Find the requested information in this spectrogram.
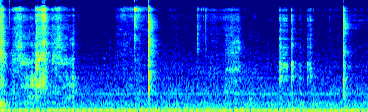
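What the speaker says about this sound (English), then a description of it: "But you've got to give it a good stir." Apricot florentine batter stirred in a bowl, a steady scraping and rubbing of a utensil against the bowl with a few sharper clinks, continuous and close, with no voices.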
